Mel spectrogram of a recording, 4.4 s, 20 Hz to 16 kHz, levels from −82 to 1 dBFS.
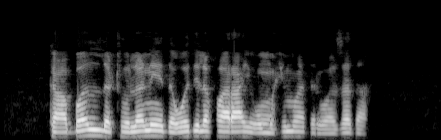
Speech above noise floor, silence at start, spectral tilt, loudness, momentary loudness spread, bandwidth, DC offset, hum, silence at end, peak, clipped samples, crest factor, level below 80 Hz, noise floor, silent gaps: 62 dB; 0.5 s; -9.5 dB/octave; -14 LUFS; 10 LU; 4.1 kHz; under 0.1%; none; 0.75 s; 0 dBFS; under 0.1%; 14 dB; -64 dBFS; -75 dBFS; none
